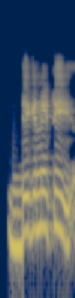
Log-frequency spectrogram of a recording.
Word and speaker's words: dignity: जब भी जी के बाद कोई कॉन्सोनेंट आता है तो जी का उच्चारण गे करते हैं।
